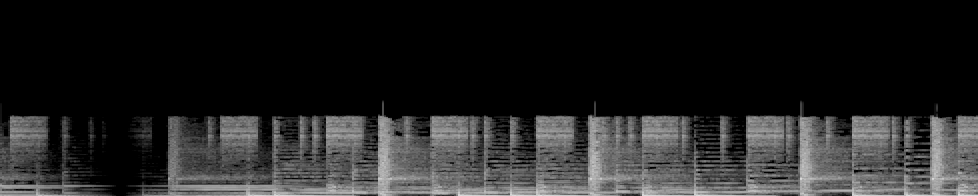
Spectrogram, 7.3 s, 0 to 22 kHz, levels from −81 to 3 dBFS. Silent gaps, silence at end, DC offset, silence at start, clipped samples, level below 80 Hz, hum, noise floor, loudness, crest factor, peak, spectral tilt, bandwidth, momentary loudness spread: none; 0 s; under 0.1%; 0 s; under 0.1%; -18 dBFS; none; -45 dBFS; -16 LUFS; 16 dB; 0 dBFS; -3.5 dB/octave; 9.4 kHz; 13 LU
